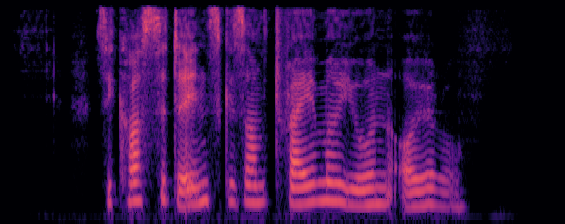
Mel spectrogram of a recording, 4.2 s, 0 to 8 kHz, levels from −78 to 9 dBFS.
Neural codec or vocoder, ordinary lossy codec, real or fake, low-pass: codec, 16 kHz, 0.4 kbps, LongCat-Audio-Codec; MP3, 64 kbps; fake; 7.2 kHz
